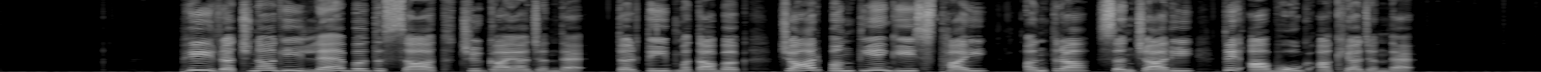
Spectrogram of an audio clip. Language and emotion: Dogri, neutral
